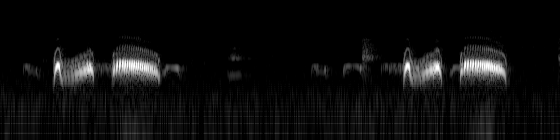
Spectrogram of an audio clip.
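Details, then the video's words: Spotted dove decoy calling to lure wild birds and challenge rivals, a two-part coo: a short rising note then a long steady coo, repeated twice about three seconds apart, soft faint notes between. "tiếng chim cu gáy thúc đấu và gáy gọi, chim cu mồi gáy gọi bổi nghe rất nhanh về cội, cu đất gáy"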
